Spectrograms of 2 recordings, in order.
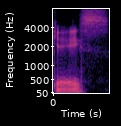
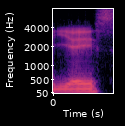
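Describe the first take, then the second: First: The word begins with a hard G sound. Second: The word begins with a soft Y sound. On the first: The speaker calls it wrong. "instead of gaze" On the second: The speaker calls it right. "why I say yes"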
